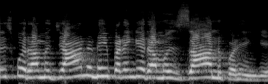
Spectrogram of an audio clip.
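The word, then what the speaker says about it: रमज़ान: रमजान पढ़ेंगे। है ना? यानी ध्वनि में विशेषता। नॉर्मली जान नुक्ता लग गया तो जान है ना? तो यहां पे रमजान नहीं होगा। रमजान होगा। ठीक है?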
